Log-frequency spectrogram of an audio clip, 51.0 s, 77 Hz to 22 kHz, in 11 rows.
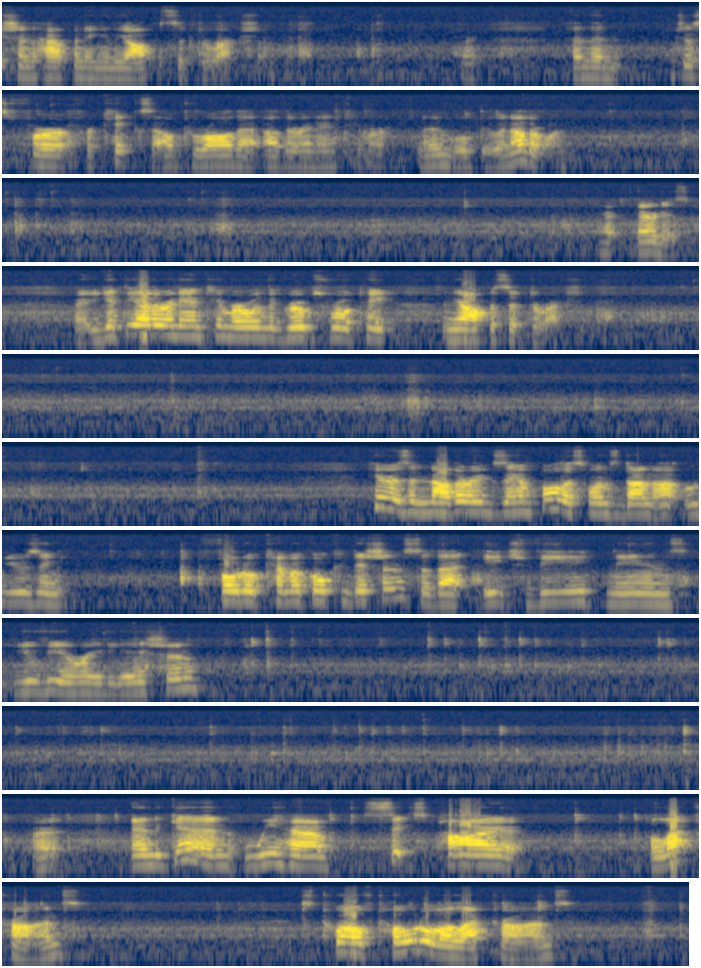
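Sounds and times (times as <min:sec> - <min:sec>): room background hiss: 0:00.0 - 0:51.0
keyboard typing: 0:09.2 - 0:09.9, 0:33.4 - 0:43.0, 0:43.8 - 0:44.3, 0:45.6 - 0:46.2.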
